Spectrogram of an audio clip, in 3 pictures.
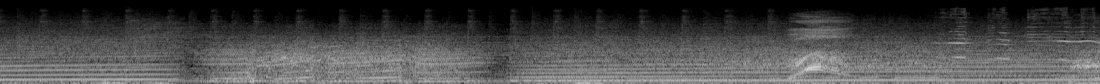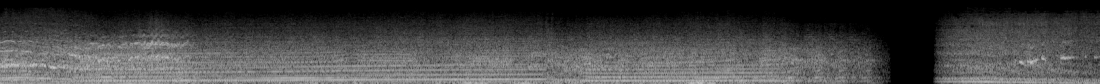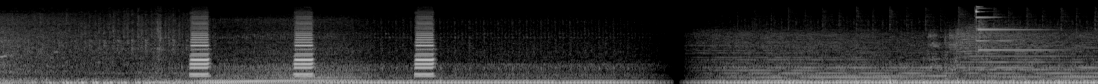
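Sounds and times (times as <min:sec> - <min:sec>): cartoon racing car engines revving: 0:00.0 - 0:22.8, 0:23.8 - 0:26.4
tyre squeal: 0:09.2 - 0:13.0
car horn tooting: 0:09.3 - 0:11.4, 0:23.8 - 0:24.2, 0:24.9 - 0:25.2, 0:26.1 - 0:26.4.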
